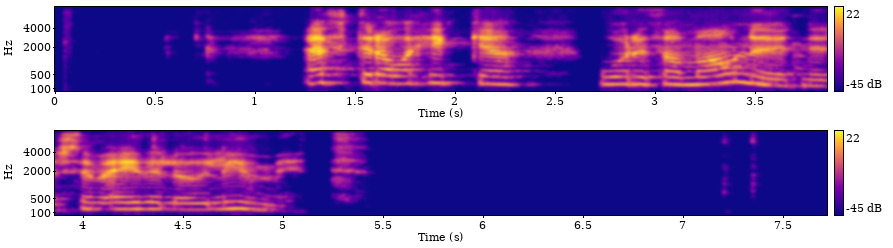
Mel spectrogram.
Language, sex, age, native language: Icelandic, female, 50-59, Icelandic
